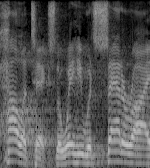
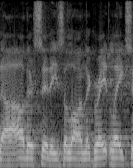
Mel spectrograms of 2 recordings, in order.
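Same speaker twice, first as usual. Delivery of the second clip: ordinary talk, nothing marked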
